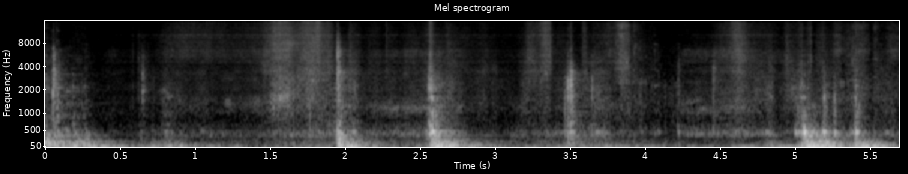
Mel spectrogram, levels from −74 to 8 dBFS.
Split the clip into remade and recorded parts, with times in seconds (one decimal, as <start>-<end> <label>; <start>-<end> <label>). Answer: 0.0-0.4 recorded; 0.4-3.8 remade; 3.8-4.3 recorded; 4.3-5.3 remade; 5.3-5.7 recorded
